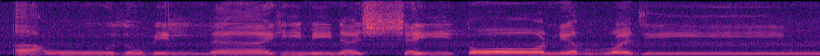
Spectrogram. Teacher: اب نون کو را میں ملائیں گے اور را کو پر پڑھیں گے، اور یا ساکن سے پہلے زیر ہے یا مدہ، اور میم کو وقف کرنے کی حالت میں ساکن کر دیں گے۔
